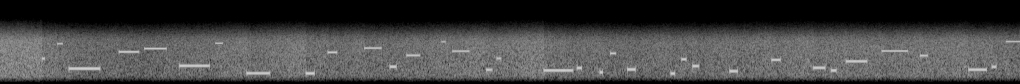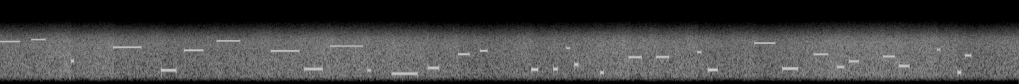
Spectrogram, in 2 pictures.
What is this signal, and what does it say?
Electronic bleeps of random pitch and length, with heavy radio static. There is no code.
